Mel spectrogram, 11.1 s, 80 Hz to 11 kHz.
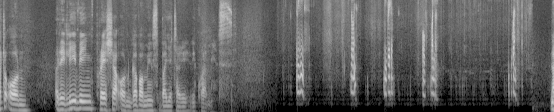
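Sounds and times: marker squeaking on whiteboard: 5.9s - 6.2s, 7.0s - 8.9s, 10.1s - 10.5s.

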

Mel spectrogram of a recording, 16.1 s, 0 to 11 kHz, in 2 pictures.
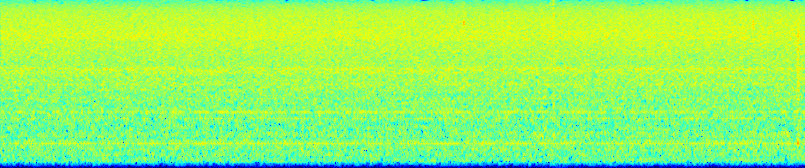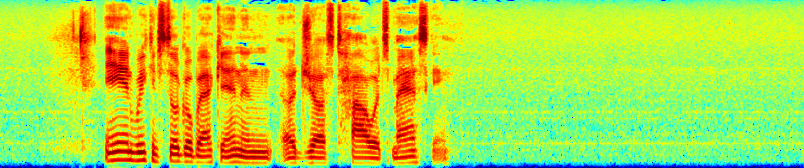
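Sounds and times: faint hum tone: 0.0s - 16.0s
microphone background hiss: 0.0s - 16.0s.

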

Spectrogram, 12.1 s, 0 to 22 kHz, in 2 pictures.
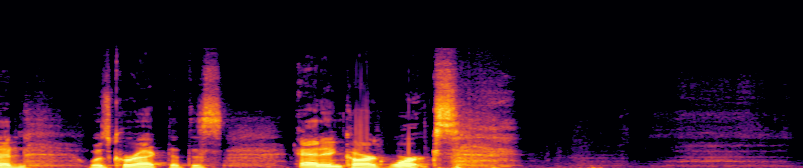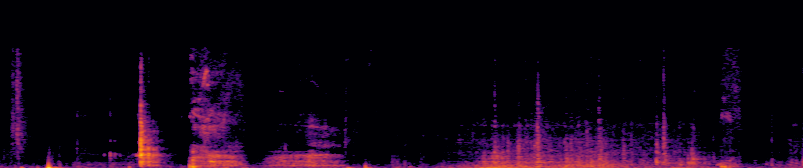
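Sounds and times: faint breathing: 0.1s - 0.7s, 1.7s - 2.2s, 3.4s - 6.0s, 7.4s - 8.8s.

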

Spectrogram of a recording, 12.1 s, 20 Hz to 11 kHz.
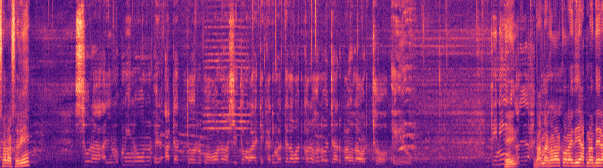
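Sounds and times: faint background noise: 0.0s - 12.0s
rooster crowing: 3.3s - 5.2s.

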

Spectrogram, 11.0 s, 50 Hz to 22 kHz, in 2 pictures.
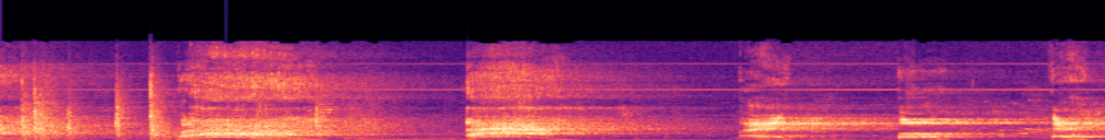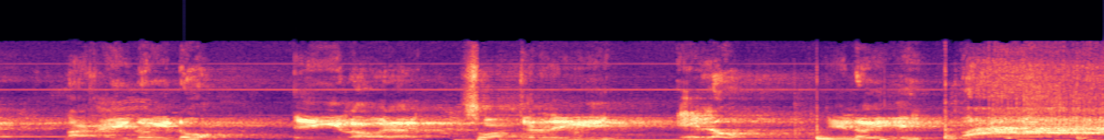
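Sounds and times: low hum: 1.2s - 11.0s
drum strokes falling pitch: 1.7s - 11.0s
ringing metal percussion: 1.8s - 11.0s.

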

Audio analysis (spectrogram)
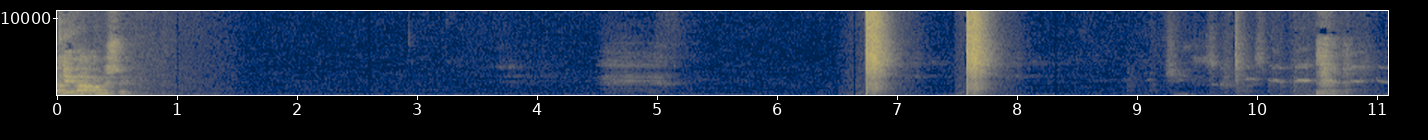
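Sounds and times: open-hand slaps on bare neck: 6.7s - 7.9s.

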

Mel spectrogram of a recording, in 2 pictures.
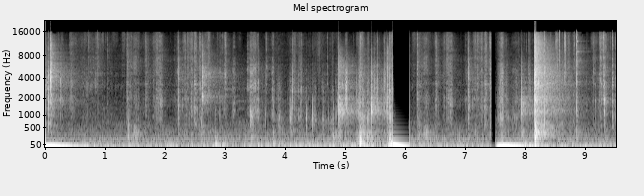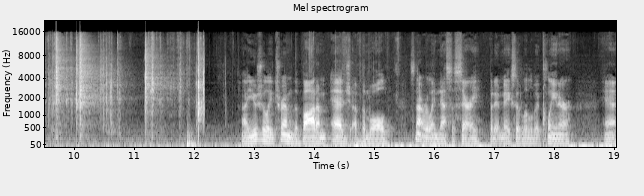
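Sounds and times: plastic crinkling and tearing: 5.6s - 12.2s.

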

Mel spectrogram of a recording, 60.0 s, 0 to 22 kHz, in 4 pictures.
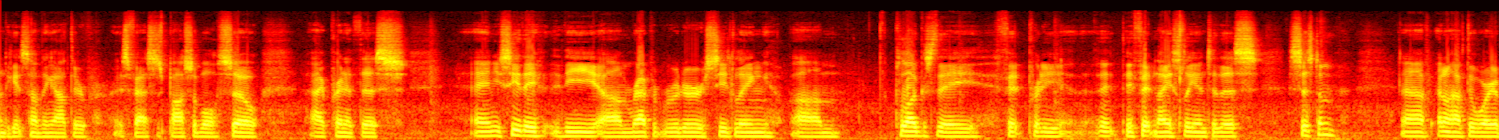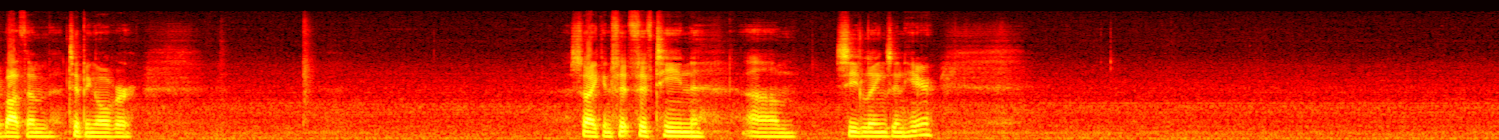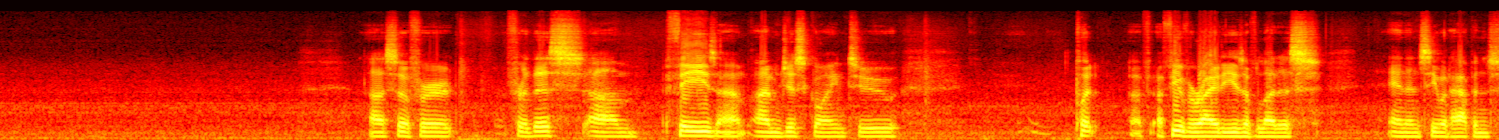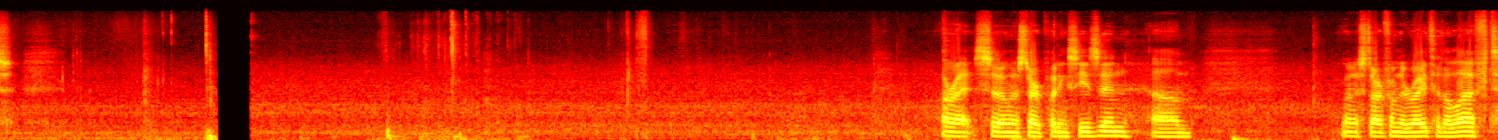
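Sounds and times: low room hum and hiss: 0.0s - 59.9s
soft clicks and rustles: 48.8s - 50.4s.

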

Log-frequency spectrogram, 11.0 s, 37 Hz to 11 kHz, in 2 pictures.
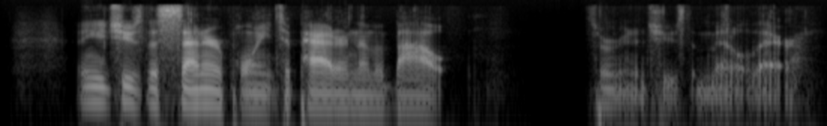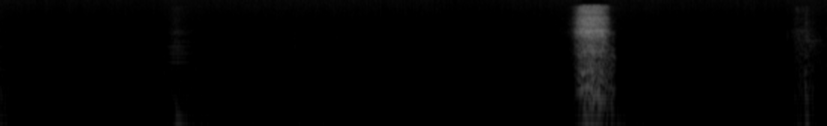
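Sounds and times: breath close to microphone: 0.0s - 0.5s, 9.3s - 9.7s.

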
